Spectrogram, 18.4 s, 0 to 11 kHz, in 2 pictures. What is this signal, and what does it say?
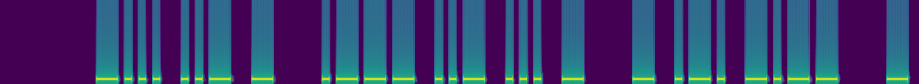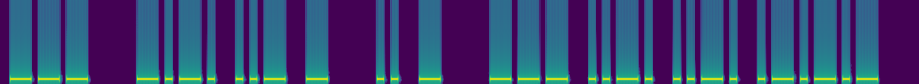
Morse code, heard as a keyed tone, about 17 wpm, 700 Hz. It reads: BUT JUST TRY TO CUT IT OFF.
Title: Sentences from Top 1000 Words - Review Part 1 - 17wpm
